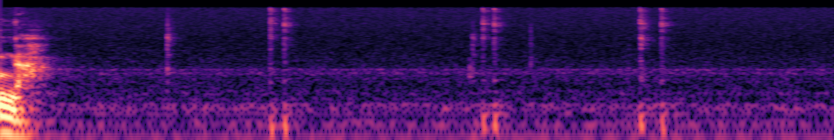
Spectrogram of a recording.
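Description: A few faint, scattered clicks from working a computer, about a second apart, over near-silent room tone.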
